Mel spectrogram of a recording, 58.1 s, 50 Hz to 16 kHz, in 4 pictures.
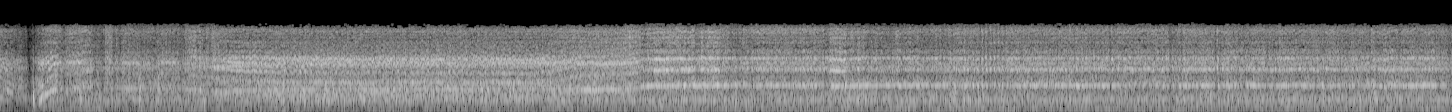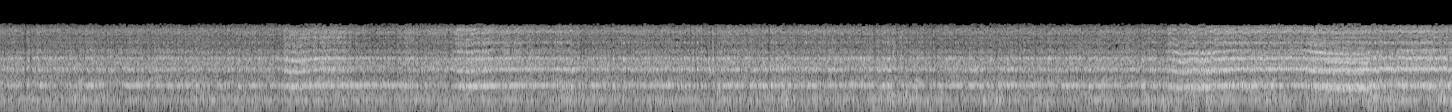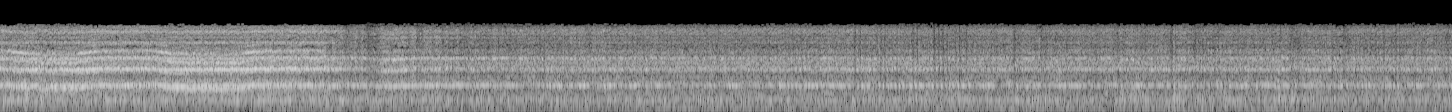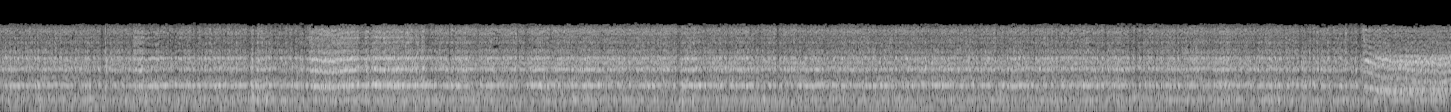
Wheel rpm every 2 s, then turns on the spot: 120, 170, 160, 210, 230, 230, 230, 230, 230, 230, 230, 240, 230, 230, 220, 220, 230, 230, 230, 230, 230, 230, 230, 230, 230, 230, 240, 230, 220.
none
